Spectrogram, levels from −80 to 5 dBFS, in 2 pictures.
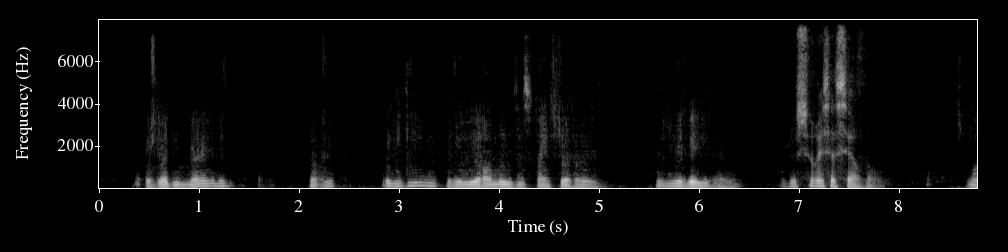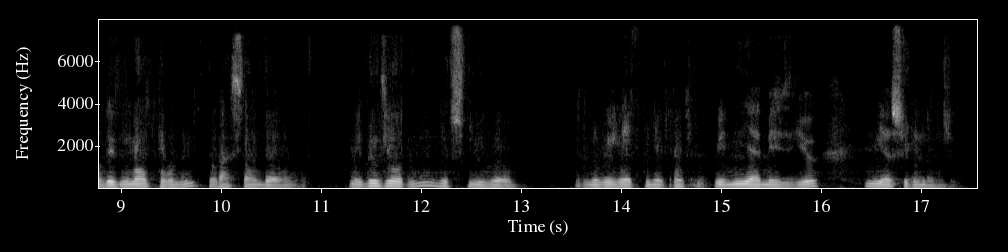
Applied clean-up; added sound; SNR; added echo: neural mask model DeepFilterNet 3.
